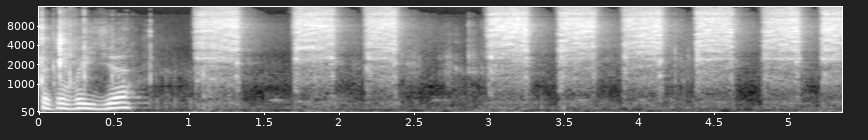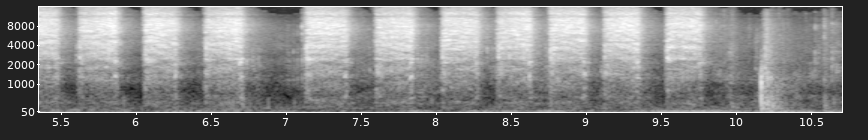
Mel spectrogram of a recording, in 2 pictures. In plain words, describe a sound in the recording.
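A spray can hisses in short, repeated bursts.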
